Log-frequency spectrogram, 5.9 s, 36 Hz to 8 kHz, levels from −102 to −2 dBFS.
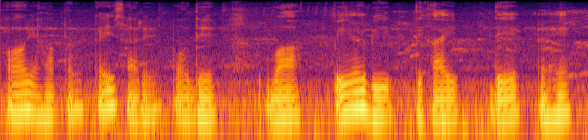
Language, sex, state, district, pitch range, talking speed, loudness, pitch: Hindi, male, Uttar Pradesh, Lucknow, 90-110 Hz, 120 wpm, -18 LUFS, 95 Hz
